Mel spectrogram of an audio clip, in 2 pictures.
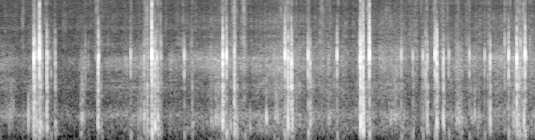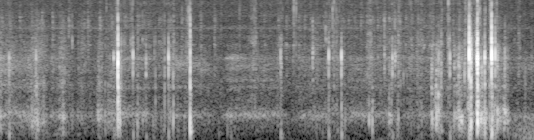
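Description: Mountain bike clattering over a rocky dirt trail: irregular sharp knocks and rattles from the frame and wheels. There is a quieter stretch before a close cluster of knocks near the end.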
